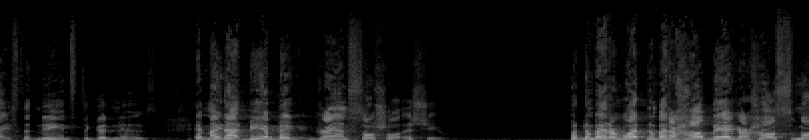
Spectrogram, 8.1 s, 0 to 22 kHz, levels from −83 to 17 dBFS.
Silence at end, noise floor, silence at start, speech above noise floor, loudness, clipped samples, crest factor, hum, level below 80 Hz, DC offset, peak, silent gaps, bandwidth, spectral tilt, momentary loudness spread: 0 s; -77 dBFS; 0 s; 45 dB; -31 LUFS; under 0.1%; 20 dB; none; -78 dBFS; under 0.1%; -12 dBFS; none; 19.5 kHz; -4 dB/octave; 17 LU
